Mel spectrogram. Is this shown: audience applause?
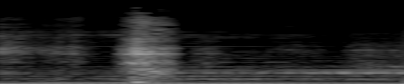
no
